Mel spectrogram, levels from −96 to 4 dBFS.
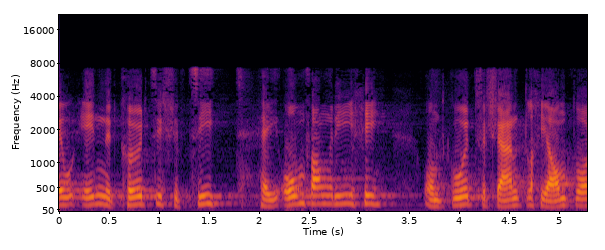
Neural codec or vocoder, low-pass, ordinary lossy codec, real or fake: none; 7.2 kHz; none; real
